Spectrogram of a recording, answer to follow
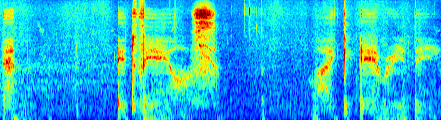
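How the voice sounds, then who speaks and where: Woman as a slow, whispering sleep paralysis demon. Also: low-quality recording. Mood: mock-sympathetic. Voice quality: breathy unvoiced whisper. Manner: slow, halting, drawn-out short phrases. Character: sleep paralysis demon, soothing yet menacing night visitor. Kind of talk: ASMR roleplay.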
